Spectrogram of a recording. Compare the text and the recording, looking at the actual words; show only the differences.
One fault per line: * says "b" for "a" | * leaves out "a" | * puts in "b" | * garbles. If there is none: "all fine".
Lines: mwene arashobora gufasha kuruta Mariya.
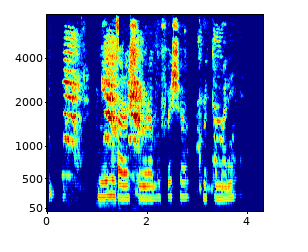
all fine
